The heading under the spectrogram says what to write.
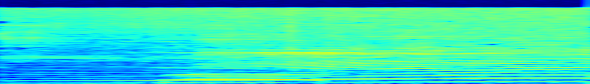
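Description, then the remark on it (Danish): A cow lets out a single long, loud moo, a low droning call that swells midway and holds steady to the end, clear with no talking over it. “Hey, øhm, jeg vil gerne købe den der ko der.”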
